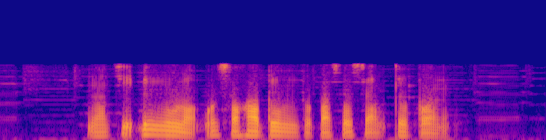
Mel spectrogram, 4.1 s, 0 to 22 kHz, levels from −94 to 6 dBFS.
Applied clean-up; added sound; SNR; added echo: neural separator model SepFormer WHAMR!.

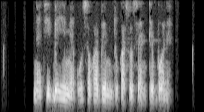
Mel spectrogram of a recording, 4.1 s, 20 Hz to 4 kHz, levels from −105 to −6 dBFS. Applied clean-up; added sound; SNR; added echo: none; none; none; none.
